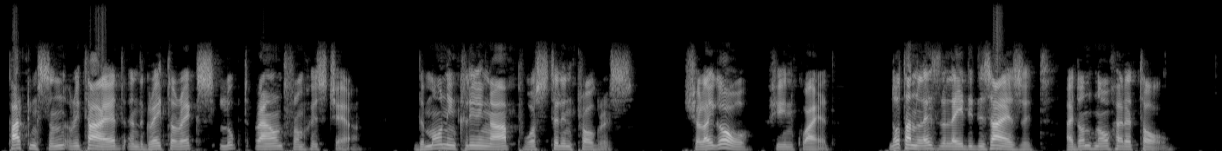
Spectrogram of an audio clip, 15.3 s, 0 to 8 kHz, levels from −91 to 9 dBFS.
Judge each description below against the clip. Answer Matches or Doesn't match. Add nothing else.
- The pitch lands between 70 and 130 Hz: Doesn't match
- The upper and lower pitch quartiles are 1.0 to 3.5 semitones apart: Matches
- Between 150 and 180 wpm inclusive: Doesn't match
